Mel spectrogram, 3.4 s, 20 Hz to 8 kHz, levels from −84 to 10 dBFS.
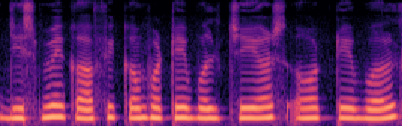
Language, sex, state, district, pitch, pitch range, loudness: Hindi, female, Bihar, Patna, 225 Hz, 220-235 Hz, -12 LUFS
